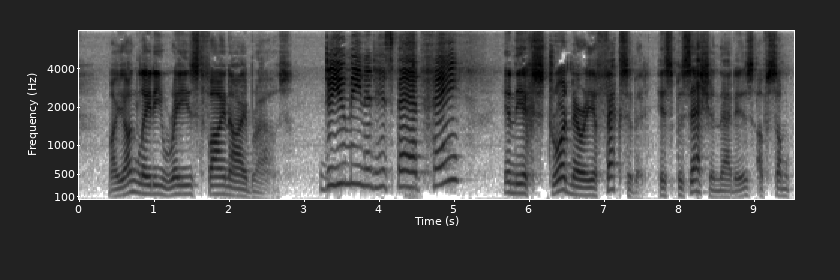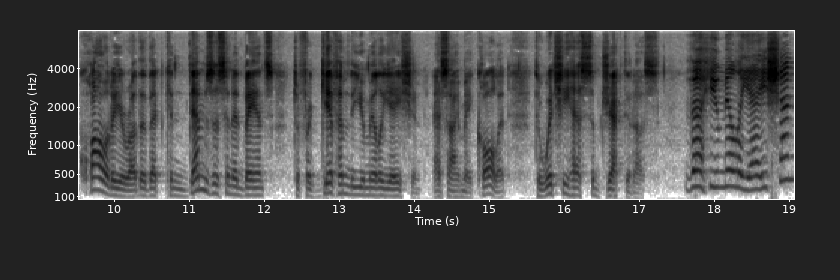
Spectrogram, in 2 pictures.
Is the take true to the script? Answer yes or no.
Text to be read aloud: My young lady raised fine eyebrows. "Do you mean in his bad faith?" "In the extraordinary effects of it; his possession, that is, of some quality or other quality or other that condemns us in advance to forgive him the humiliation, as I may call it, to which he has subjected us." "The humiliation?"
no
